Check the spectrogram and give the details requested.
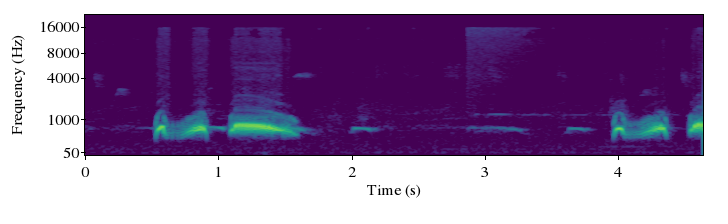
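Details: Spotted dove, male and female, cooing for training captive birds: a full phrase ending in a long falling coo, soft low murmurs, then the next phrase beginning. No other sounds.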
